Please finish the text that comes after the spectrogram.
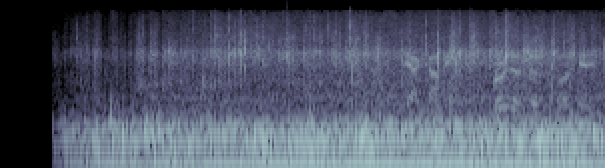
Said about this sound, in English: But first, just to jog your memory on what these fires are actually like for the people who experience them firsthand, we've gathered some footage and news reports from southern Australia and the west coast of the US.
